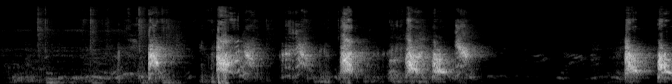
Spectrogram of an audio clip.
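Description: Boston Terriers trade rough, grumbling growls and yappy bursts in a noisy squabble between two dogs.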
